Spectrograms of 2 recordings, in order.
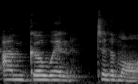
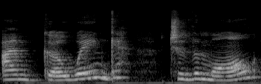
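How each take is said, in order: First: The g at the end of going is dropped. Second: The g at the end of going is fully pronounced. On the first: "to pronounce it in a more natural way, you can skip it" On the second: "instead of saying"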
